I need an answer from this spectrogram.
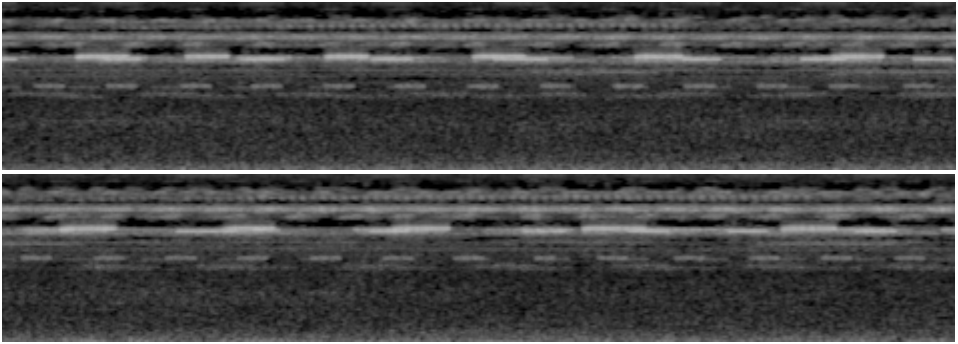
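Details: Crickets in a park on an evening, a steady layered chorus of high chirps and trills pulsing roughly once a second over a faint low background hum.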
